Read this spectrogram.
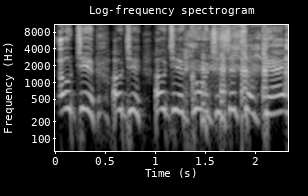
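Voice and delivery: very high, soothing mock chef voice; reacting to Trevor Lawrence's mistakes as the chef; gentle chef impression. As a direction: coo it like comforting a child. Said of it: "I'm like".

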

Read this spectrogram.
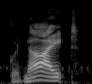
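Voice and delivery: a friendly frog calling goodnight; cheerful frog, said a little loud; tree frog. A narrator's reading. Tree frog bids goodbye.

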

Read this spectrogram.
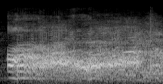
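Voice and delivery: a short laughing roar of rage; angry gargoyle roar. Retold or imitated. Angry at the date, a mock gargoyle roar. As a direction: snarl like a gargoyle.

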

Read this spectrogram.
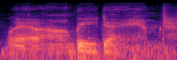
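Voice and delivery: slow, stunned whisper. Acted. Earl, stunned, whispers at the woman on the stairs. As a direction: breathe it out in slow shock.

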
